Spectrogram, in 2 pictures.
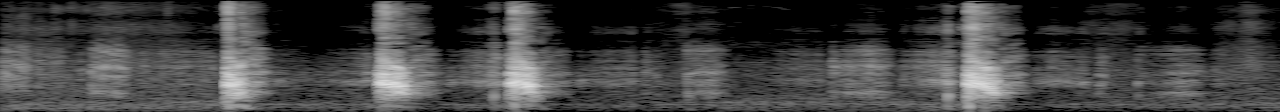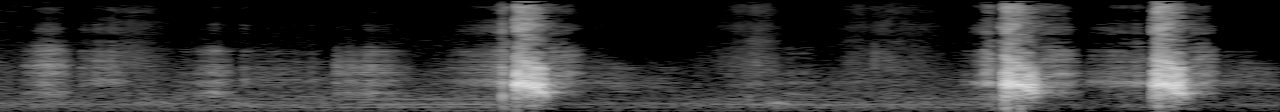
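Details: Two male Boston Terriers playing excitedly give sharp, short barks, some in quick pairs, in irregular bursts separated by pauses of a few seconds, with soft shuffling noises between them.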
